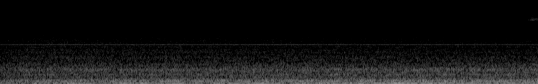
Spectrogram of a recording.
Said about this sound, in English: That is the sound of well running equipment in an industrial setting.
